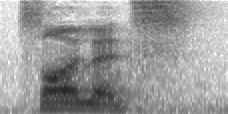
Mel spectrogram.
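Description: It is said in a put-on character voice.

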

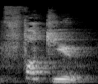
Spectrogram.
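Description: It is said sharply and aggressively.

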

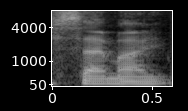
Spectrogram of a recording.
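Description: The word is said the American way. "Americans would say semi"

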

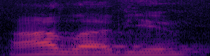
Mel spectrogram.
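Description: It is said in a grudging, uneasy tone. The speaker is in trouble. "First one sounded like you were in trouble"

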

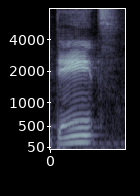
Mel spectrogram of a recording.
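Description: It is said the Melbourne way. "we're Melbourne scum, so we're dance"

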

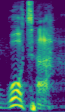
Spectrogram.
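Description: It is said with a British accent. "I say water, because the Queen says water"

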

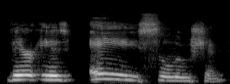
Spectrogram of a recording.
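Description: The word 'there' is stressed. The solution is found in a particular place. "shifting the emphasis to "there"

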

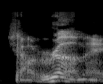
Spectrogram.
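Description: The middle syllable starts with a curled R sound. This is the Beijing way of saying it. "in Beijing, ... and the tongue curls back"

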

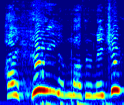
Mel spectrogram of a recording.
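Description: It is said in an exciting, charming way.

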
